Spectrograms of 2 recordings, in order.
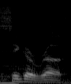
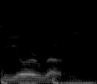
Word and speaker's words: Sigur Rós: It's how I say it is Sigur Rós, but I believe it's Sigur Rós. Oh, okay. It's Icelandic.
